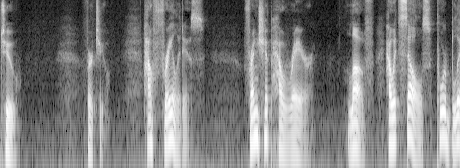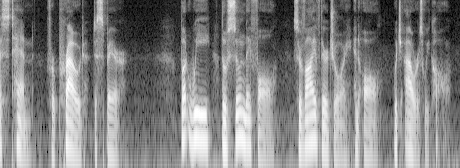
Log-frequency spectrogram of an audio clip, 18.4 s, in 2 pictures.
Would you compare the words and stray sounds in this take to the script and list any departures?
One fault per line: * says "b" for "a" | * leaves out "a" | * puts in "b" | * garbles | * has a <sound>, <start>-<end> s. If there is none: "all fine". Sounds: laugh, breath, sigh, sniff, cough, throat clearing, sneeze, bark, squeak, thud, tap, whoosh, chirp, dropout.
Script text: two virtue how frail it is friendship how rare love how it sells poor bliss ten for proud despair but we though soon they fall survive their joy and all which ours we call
all fine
